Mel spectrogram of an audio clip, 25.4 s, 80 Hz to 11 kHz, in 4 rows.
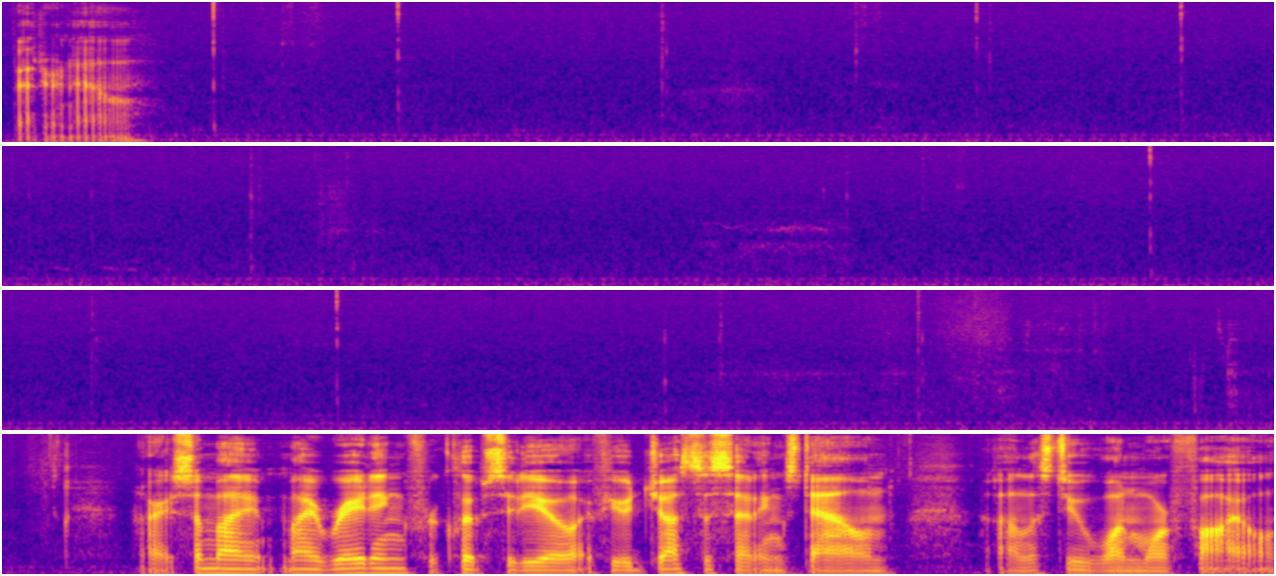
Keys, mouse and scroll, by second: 4.1 F4, 5.6 F4, 8.3 F4, 11.6 F4, 13.6 ctrl+alt+click.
